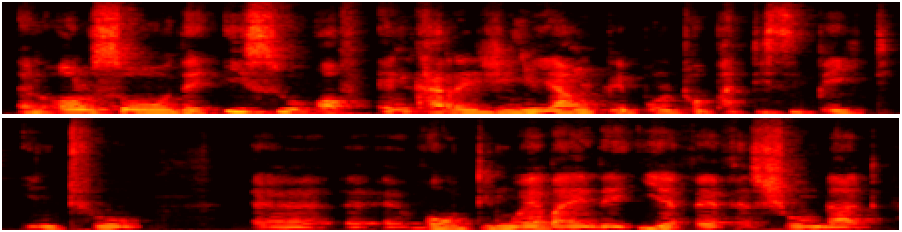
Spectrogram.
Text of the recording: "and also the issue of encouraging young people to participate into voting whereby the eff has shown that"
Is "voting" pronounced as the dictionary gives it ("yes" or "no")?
yes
